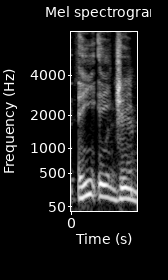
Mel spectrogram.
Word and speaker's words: EEG: an acronym or an EEG brain scan helps answer that say the Swinburne researchers he says an 88 g that's an abbreviation we don't pronounce it egg we say aeg aeg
